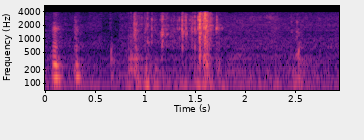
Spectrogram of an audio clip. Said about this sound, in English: All right. We're shuffling the cards as we speak.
